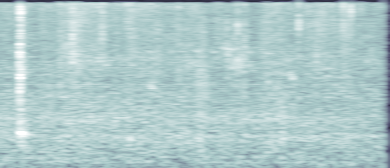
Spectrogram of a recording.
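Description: Cattle feeding on leafy elm branches: faint rustling of leaves and hay with a few light clicks, the sharpest just after the start.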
